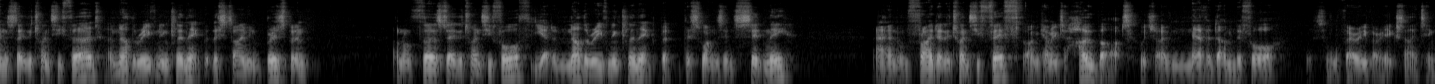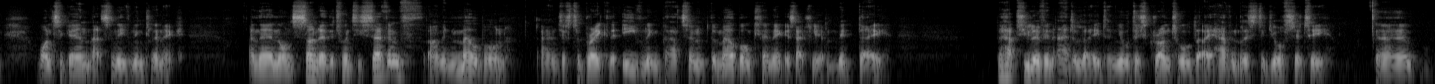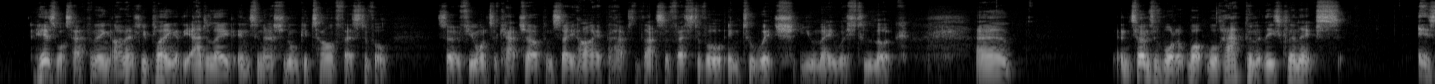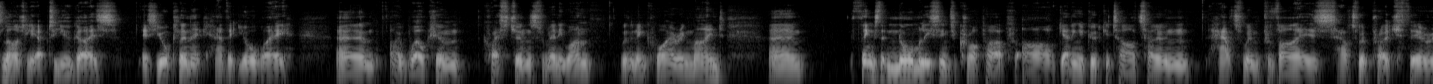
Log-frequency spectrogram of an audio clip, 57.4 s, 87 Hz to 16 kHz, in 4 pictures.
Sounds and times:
Speech: 0.0s - 3.2s, 4.0s - 8.0s, 8.8s - 16.2s, 16.8s - 23.3s, 24.3s - 37.8s, 38.4s - 39.0s, 39.8s - 42.2s, 42.9s - 57.3s.

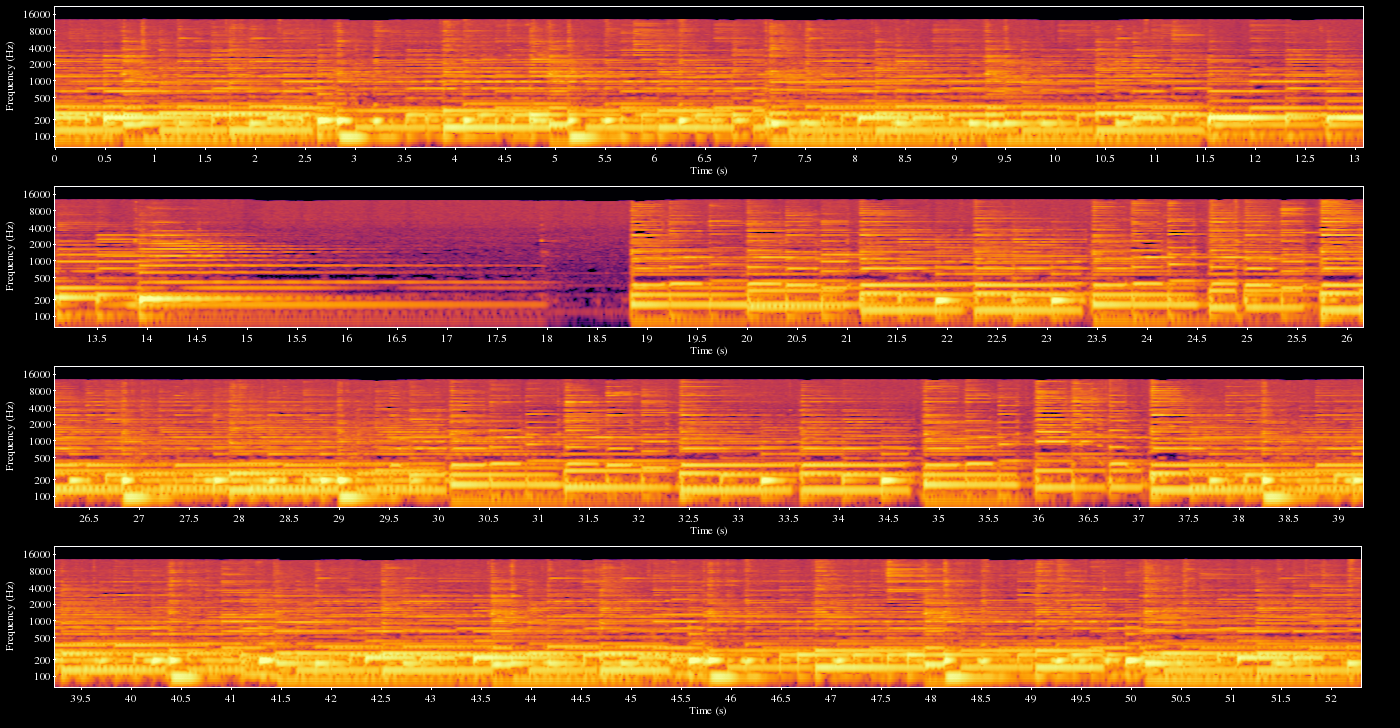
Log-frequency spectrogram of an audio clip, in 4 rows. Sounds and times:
Guitar: 0.0s - 52.3s.

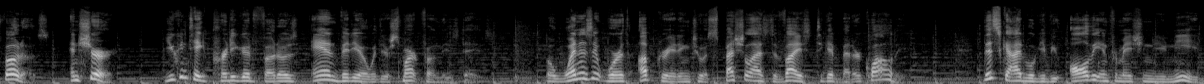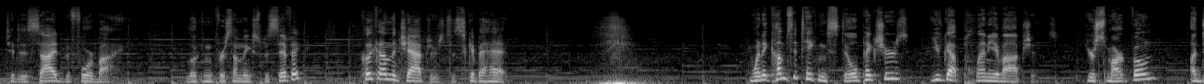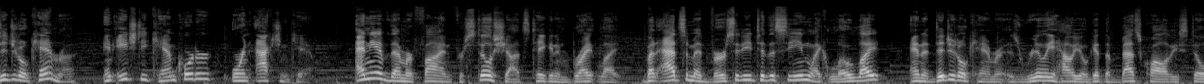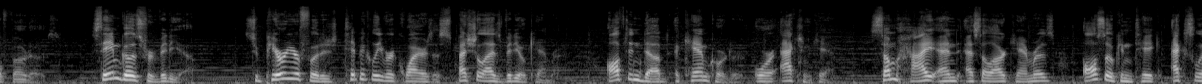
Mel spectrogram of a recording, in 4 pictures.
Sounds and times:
Speech: 0.0s - 9.1s, 9.8s - 17.2s, 19.5s - 48.1s
Music: 0.0s - 48.1s.

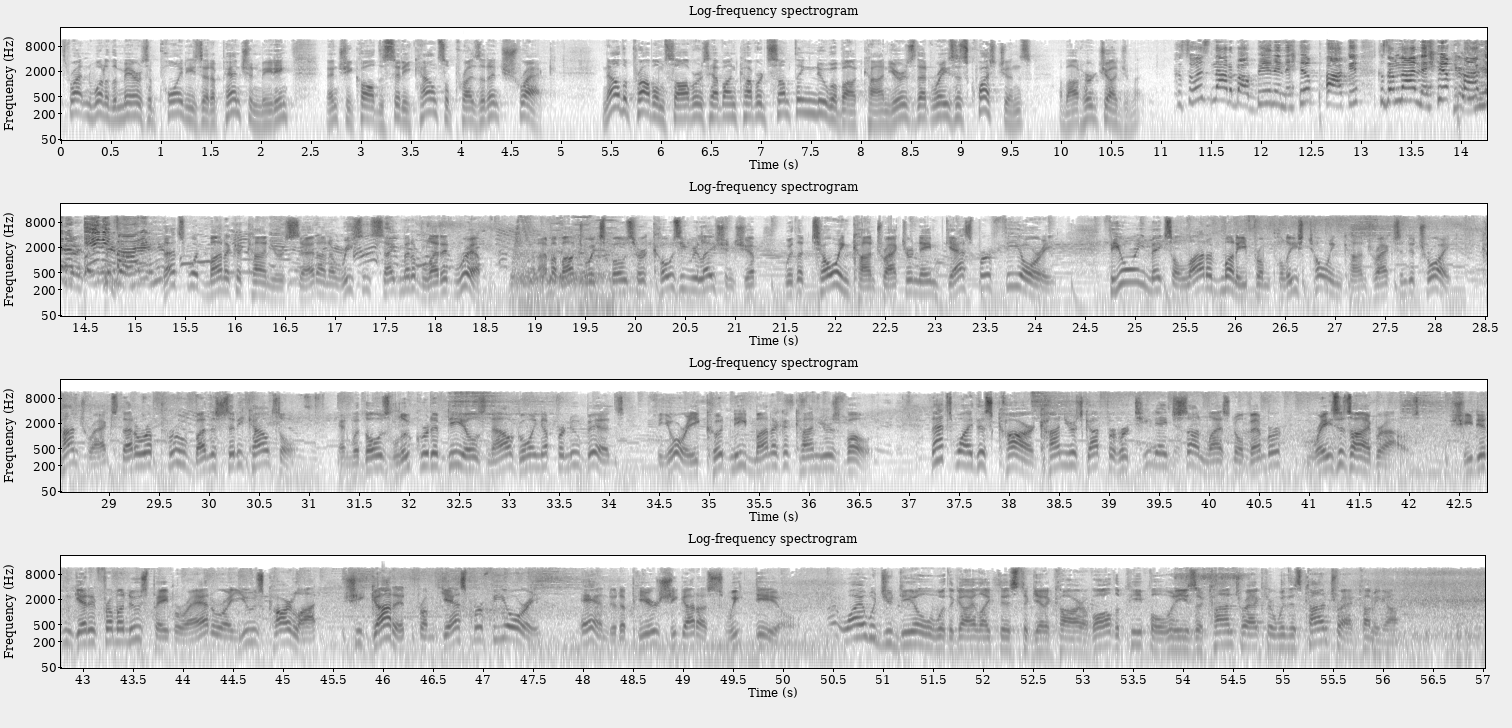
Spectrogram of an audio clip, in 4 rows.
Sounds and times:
Music: 13.5s - 55.8s.

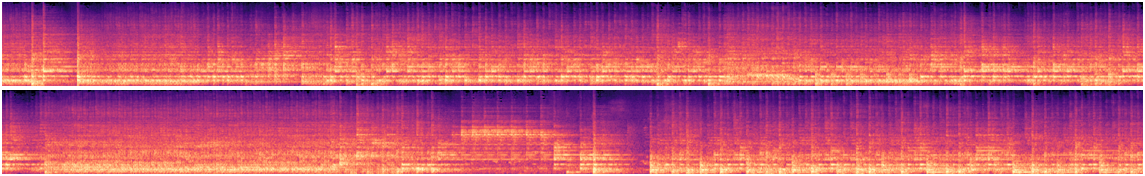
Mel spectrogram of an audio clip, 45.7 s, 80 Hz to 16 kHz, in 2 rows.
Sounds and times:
Wood block: 0.0s - 45.6s.

